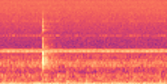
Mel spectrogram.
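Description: Room tone: a steady low rumble with a faint steady high whine, and one small click about half a second in.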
